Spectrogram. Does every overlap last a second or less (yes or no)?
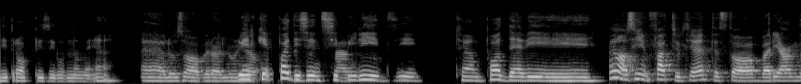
no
